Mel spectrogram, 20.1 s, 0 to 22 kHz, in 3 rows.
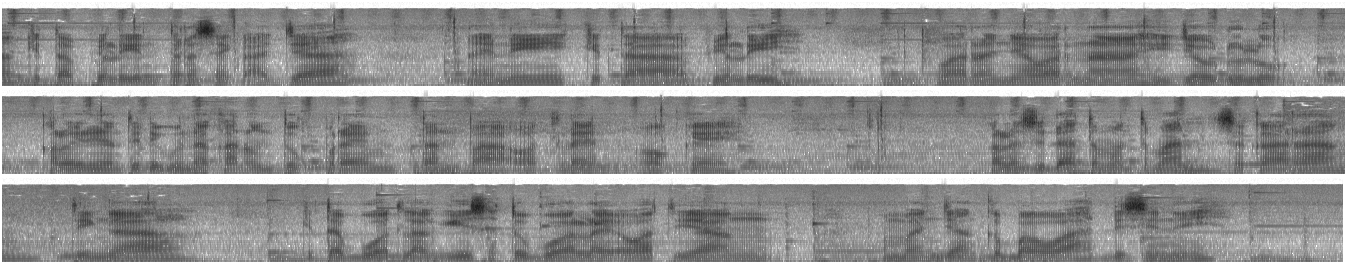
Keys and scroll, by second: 7.7 ctrl+z, 13.8 z.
